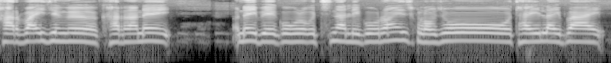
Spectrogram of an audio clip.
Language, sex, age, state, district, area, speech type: Bodo, female, 60+, Assam, Kokrajhar, rural, spontaneous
